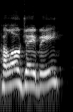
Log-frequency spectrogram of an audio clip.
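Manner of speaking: loud, high yelling. Spotting someone in the shop, the speaker calls out a hello, yelling. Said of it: "I don't know why I'm yelling".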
